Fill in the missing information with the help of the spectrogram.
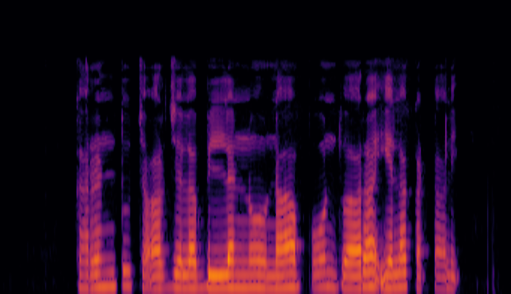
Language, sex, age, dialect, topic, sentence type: Telugu, male, 18-24, Southern, banking, question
